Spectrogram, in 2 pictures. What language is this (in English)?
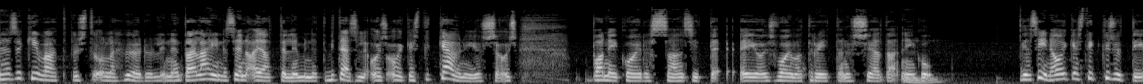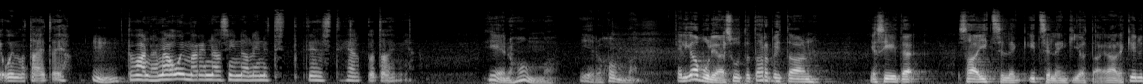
Finnish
